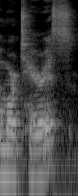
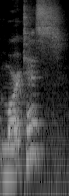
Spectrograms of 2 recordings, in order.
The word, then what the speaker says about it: Mortis: library there's some new books coming out a more terrace is that how you say it more mortise more terrorists more i don't know are you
